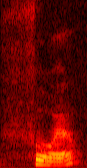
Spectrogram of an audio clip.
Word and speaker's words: Foer: Je voudrais vous parler d'un livre aussi, c'est Faut-il manger des animaux de Jonathan Safran Foer, ça se prononce comme ça.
